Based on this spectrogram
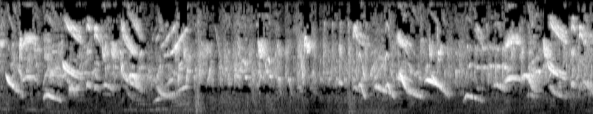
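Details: Kept male green-winged saltators disputing, their many overlapping voices forming a busy tangle of high chirps and downward-slurred whistles, a few clearer falling notes standing out, plus a faint thump near the middle.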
